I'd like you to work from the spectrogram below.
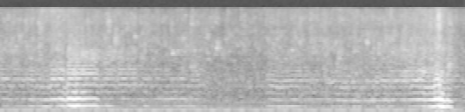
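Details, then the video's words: Bees in flight near an x/y stereo microphone outdoors: two individuals pass close, each a rising then fading buzzy tone with clear harmonics, the second louder near the end, over a steady low mechanical hum. "Bee movie but its just bees"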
